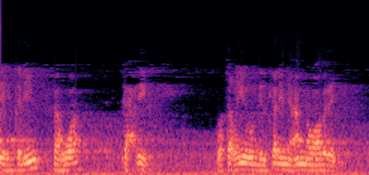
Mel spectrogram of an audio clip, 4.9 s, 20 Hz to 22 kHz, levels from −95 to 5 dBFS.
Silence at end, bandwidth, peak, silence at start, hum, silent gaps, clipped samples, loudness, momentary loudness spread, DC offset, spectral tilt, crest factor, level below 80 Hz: 0 s; 4.8 kHz; -2 dBFS; 0 s; none; none; under 0.1%; -15 LUFS; 20 LU; under 0.1%; -12 dB/octave; 14 dB; -32 dBFS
